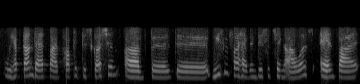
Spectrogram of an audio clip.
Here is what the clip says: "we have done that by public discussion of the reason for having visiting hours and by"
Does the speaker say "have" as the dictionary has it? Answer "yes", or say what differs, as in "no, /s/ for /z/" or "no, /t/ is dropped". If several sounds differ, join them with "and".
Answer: yes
